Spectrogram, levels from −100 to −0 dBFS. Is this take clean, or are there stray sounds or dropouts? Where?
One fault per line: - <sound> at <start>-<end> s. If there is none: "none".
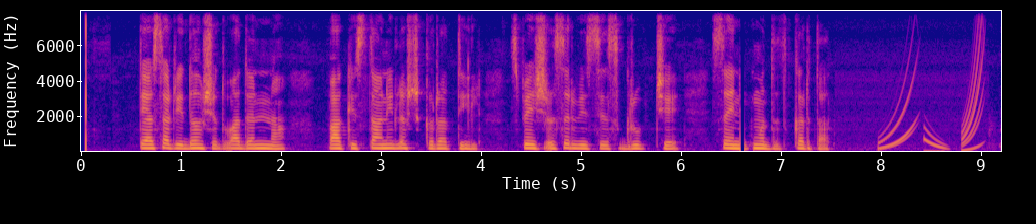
- dropout at 6.6-6.6 s
- chirp at 8.0-9.1 s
